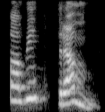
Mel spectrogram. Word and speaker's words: पवित्रं: का उच्चारण आधा म, पवित्रम, पवित्रम, अनुस्वार का उच्चारण आधा म, यो मंगलानान, मंगल शब्द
